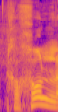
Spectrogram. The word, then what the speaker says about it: Hohol: Hohol on aga slaavi H-tähega ja see on hääldamisel ka tugev H.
